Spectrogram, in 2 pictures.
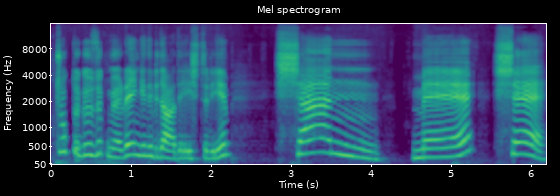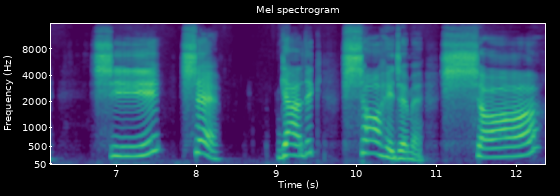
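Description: A young woman teaching first graders to read. She sounds cheerful and speaks slowly, repeating each word aloud for the children. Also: high voice, animated, sharp tone, smooth, no room sound, studio quality. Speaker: primary school teacher. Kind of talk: children's reading lesson.

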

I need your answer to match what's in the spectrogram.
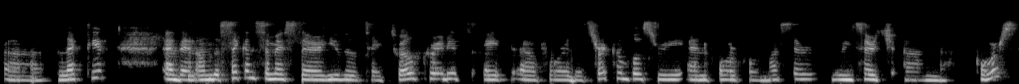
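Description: A university lecturer presents a study program over a video call in a medium-pitched, slightly mellow, husky voice, with many "uh" fillers. Her laptop mic gives dull lo-fi audio with no echo.

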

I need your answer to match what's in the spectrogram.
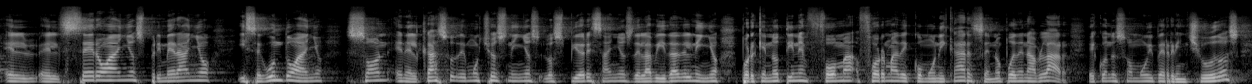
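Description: A man's voice: fairly high pitch, fairly bright tone. A man, a pastor, preaching a sermon in Spanish and explaining points to the congregation with rhetorical questions.

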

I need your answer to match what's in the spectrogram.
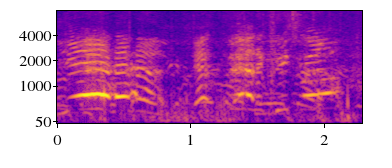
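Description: A man coaching youth football outdoors, exhorting players in a shouted pep talk of short, repeated commands. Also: very high voice, big pitch swings, slow, narrow, tinny audio. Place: outdoors at a football field sideline. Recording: noisy outdoor crowd, far from mic.

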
